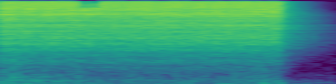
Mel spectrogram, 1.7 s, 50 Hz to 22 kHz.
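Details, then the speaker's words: Kobalt 2-gallon air compressor run at 120 psi, draining the tank after maintenance: loud steady hiss of air blowing out the drain for over a second, then cutting off cleanly; sputtering shows a little residual water. "And boy, you got to drain these things a lot more. Let me see if there's any water left in here."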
